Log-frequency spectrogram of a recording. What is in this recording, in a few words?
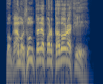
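Engineer need teleporter, Spanish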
